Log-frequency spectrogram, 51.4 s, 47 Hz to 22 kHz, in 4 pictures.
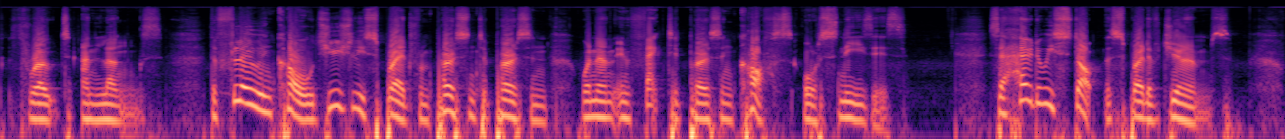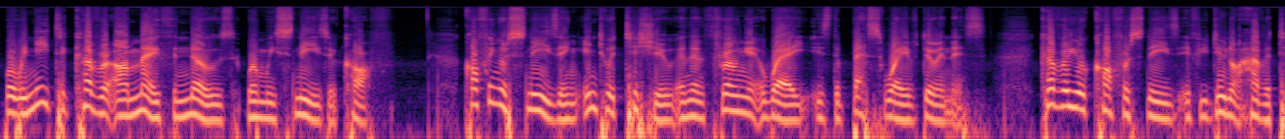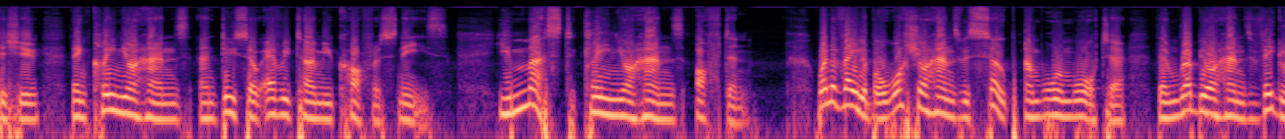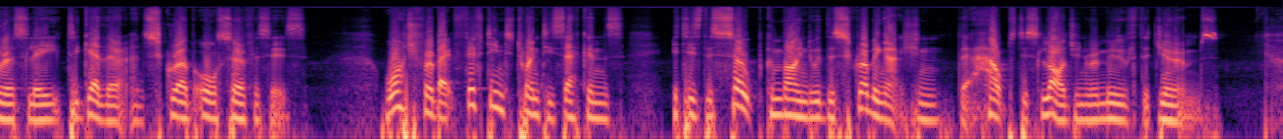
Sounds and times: Narration, monologue: 0.0 - 51.3.

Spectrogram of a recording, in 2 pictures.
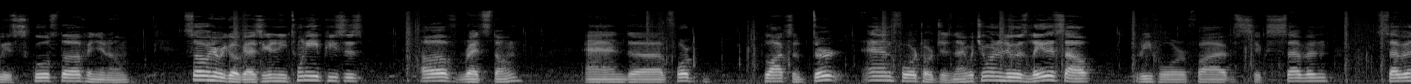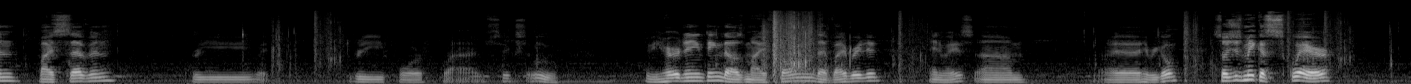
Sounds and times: Speech: 0.0 - 16.8, 17.6 - 19.8, 20.6 - 27.5.

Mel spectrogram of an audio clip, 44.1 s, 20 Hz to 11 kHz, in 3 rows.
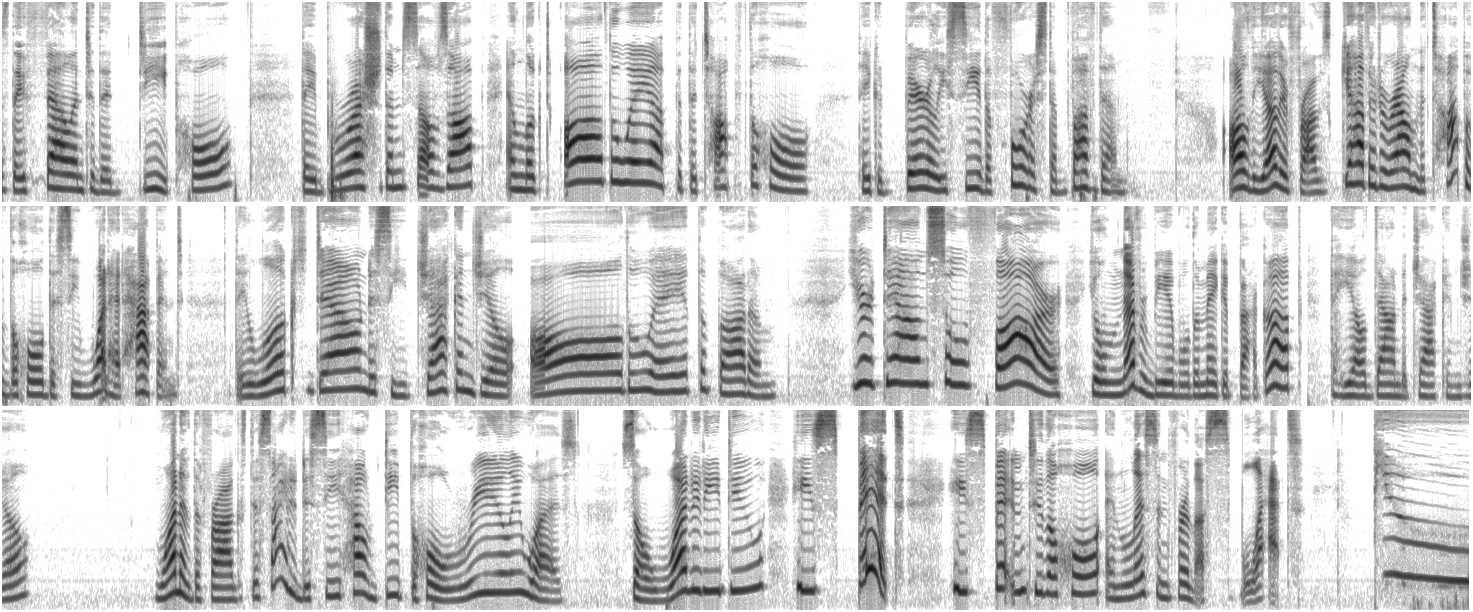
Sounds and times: Speech: 0.0 - 2.4, 3.0 - 11.3, 12.2 - 22.4, 23.2 - 29.7, 30.9 - 42.4, 43.1 - 44.0.

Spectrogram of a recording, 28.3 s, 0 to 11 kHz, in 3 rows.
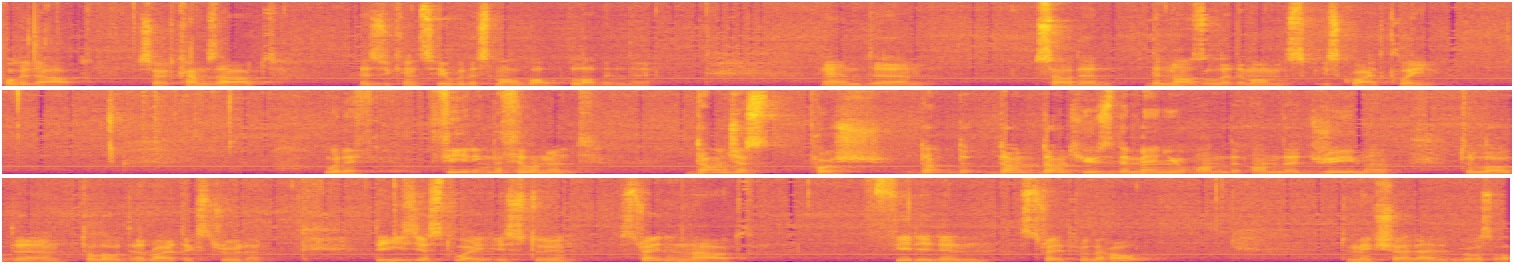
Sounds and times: Speech: 0.0 - 4.2, 5.1 - 5.9, 6.5 - 9.1, 11.4 - 20.6, 21.2 - 23.7, 24.3 - 26.2, 27.2 - 28.3.

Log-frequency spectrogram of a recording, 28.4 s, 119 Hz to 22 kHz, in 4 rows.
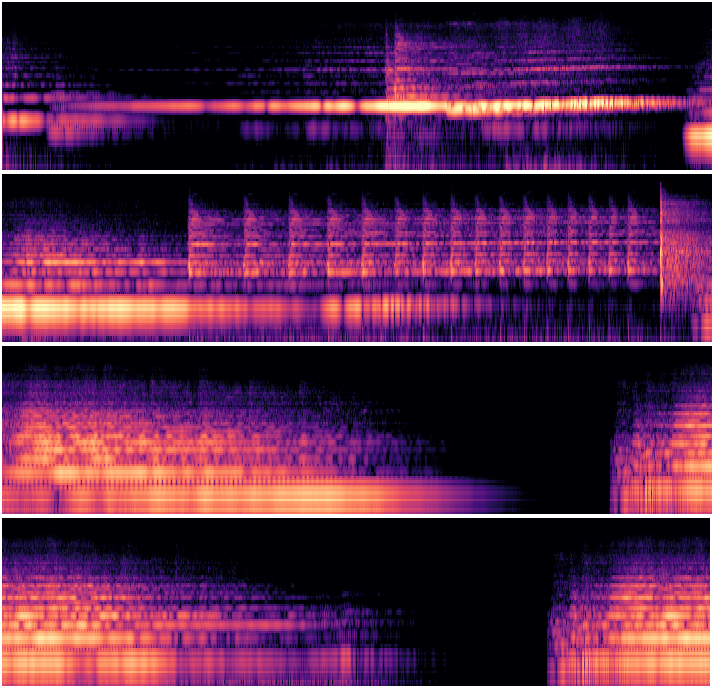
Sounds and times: Flute: 0.0 - 18.8, 20.3 - 25.2, 26.8 - 28.3.

